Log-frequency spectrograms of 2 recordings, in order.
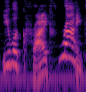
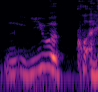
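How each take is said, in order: First: High, slow, louder Rabbit; Rabbit's voice. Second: Slow, slightly raised character voice; wrong character's voice. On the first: Rabbit admits Pooh was right, high and slow. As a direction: switch up into a high character voice. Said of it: "wrong character". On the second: Reader mistakes Rabbit for Pooh, slow and only a little higher. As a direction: start slowly in the other character's voice, then break off. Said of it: "sorry, wrong character". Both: A narrator's reading.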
